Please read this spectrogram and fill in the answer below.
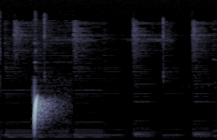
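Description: A short rising 'bloop' pop sound effect marks the title card's appearance, followed by soft background music with low, stepping notes.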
